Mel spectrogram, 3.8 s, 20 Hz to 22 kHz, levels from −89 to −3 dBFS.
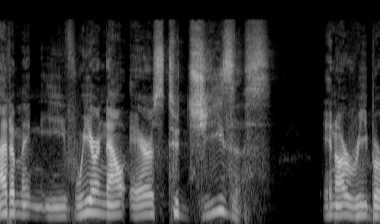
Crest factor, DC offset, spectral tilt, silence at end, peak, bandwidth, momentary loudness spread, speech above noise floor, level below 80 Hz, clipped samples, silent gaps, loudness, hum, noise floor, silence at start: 22 dB; under 0.1%; -2 dB/octave; 0 s; -8 dBFS; 16 kHz; 14 LU; 45 dB; -70 dBFS; under 0.1%; none; -28 LUFS; none; -74 dBFS; 0 s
